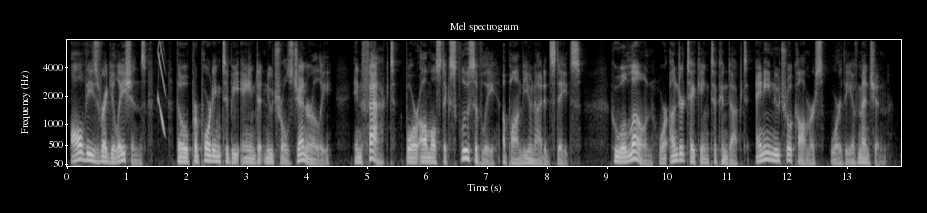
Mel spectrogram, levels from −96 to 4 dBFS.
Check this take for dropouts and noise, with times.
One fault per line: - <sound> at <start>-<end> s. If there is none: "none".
- chirp at 1.5-1.7 s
